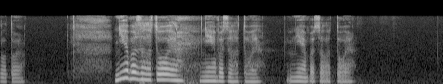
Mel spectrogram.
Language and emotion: Russian, sad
